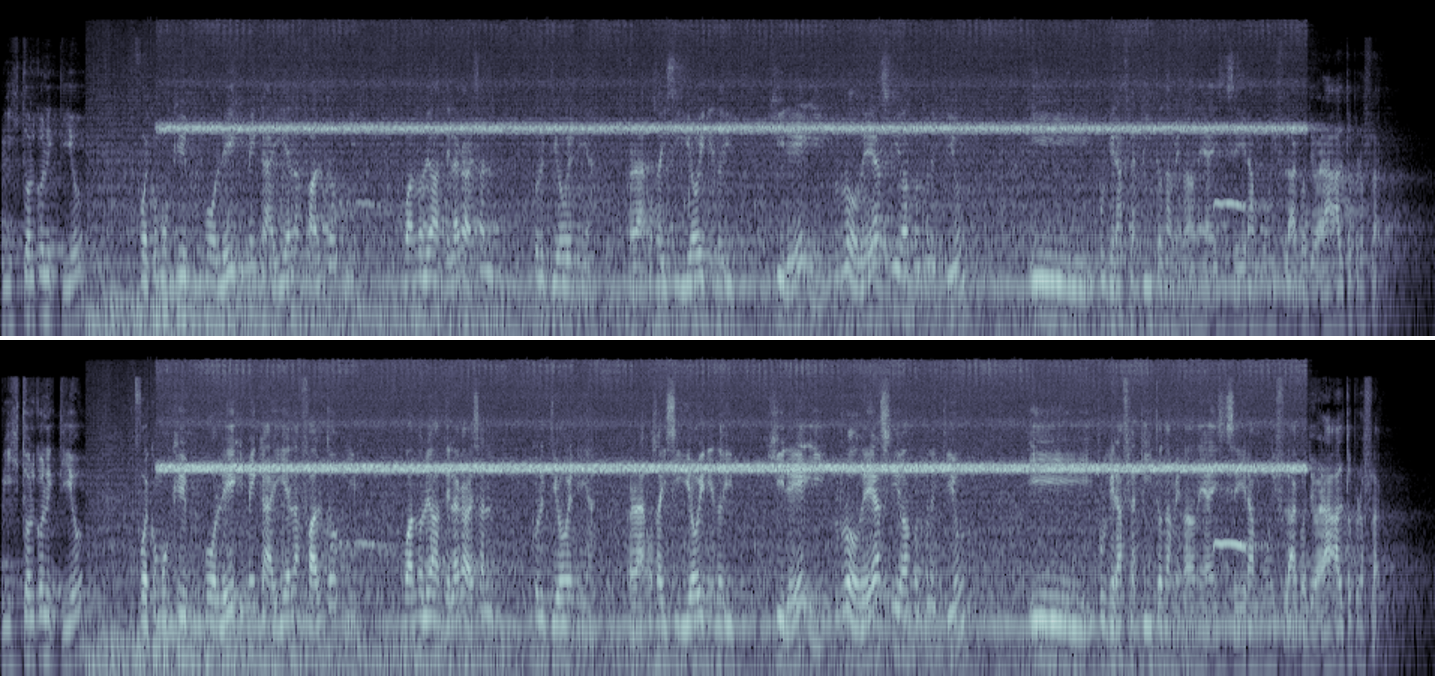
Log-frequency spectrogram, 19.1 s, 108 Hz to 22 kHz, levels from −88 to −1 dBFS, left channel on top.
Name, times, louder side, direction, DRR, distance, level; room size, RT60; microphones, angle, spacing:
voice 1, 0.0-4.8 5.3-6.6 7.1-9.8 10.2-13.4 13.7-18.6, right 4 dB, 90° right, 7 dB, 1.4 m, -29 dB
sound 1, 1.1-9.7, equal, 50° left, 6.4 m, -39 dB
sound 2, 1.1-16.0, right 1 dB, 5° right, 1.8 m, -40 dB
sound 3, 2.1-17.4, right 5 dB, 35° right, 1.2 m, -24 dB
28.0 x 24.5 x 8.0 m, 2.3 s
head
